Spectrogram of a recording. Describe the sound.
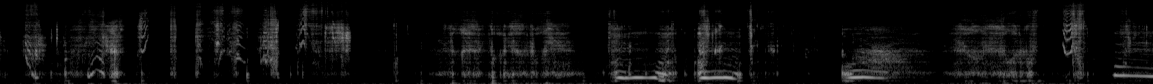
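Wet sucking and smacking mouth sounds, as if trying to draw milk: many irregular moist bursts broken by brief pauses, with a soft voice murmuring in places.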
